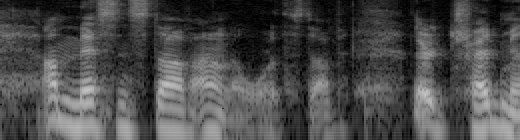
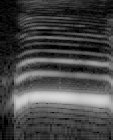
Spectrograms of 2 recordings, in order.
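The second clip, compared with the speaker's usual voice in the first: loud high-pitched wrestling whoop; Ric Flair woo; 17 dB louder than usual. Retold or imitated. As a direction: imitate a wild, drawn-out "woo". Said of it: "wooing like Rick motherfucking Flair".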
